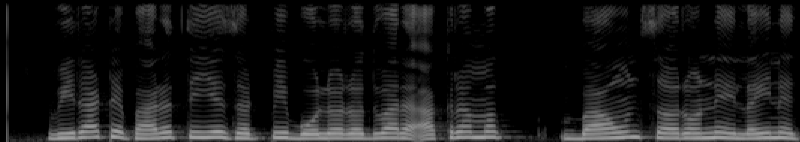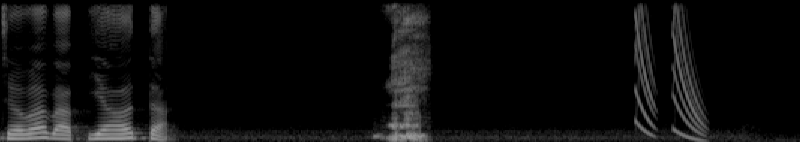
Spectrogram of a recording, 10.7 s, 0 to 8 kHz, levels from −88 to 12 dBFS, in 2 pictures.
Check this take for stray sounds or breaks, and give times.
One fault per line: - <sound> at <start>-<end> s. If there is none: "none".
- sneeze at 7.8-8.2 s
- chirp at 9.6-10.1 s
